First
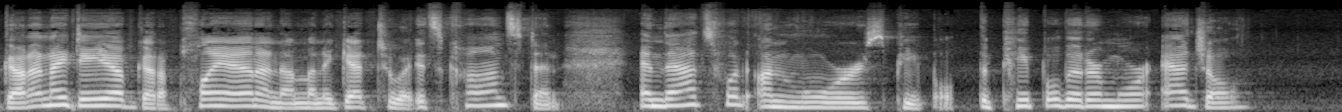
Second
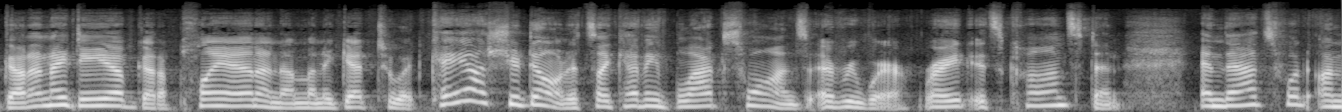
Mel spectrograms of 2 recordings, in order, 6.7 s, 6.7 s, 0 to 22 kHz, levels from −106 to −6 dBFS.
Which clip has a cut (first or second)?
first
